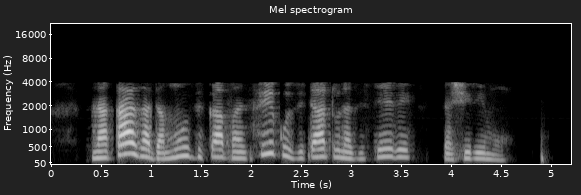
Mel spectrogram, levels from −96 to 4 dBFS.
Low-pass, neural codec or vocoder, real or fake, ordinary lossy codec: 7.2 kHz; codec, 16 kHz, 4 kbps, X-Codec, HuBERT features, trained on LibriSpeech; fake; AAC, 16 kbps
